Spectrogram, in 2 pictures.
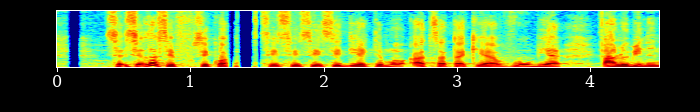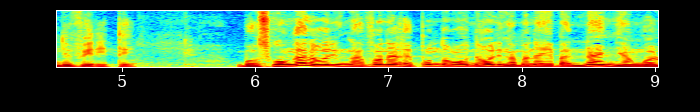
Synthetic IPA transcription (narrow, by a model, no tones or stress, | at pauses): sɛsɛlasɛsɛkwasɛsɛsɛsɛdiʁɛk̚t̪əmɑ̃ʔa̰satakeavubjɛ̃alobinɛ̃ndeveʁitḛ | bɔ̃si̥koŋɡanaoliŋɡavãnaʁepɔ̃nd̪anaoliŋɡamãnajebanaɲiaŋɡoa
